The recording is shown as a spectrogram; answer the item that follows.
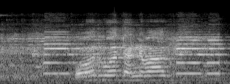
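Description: A boy talking on a busy street while a vehicle horn toots several short times behind his voice.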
